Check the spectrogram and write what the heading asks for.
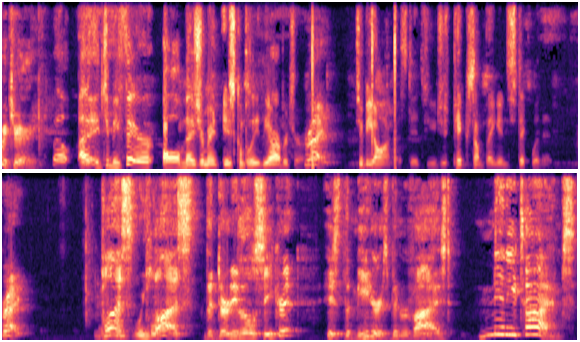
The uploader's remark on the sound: There is some kind of echo on this one, probably had my mic level too high.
